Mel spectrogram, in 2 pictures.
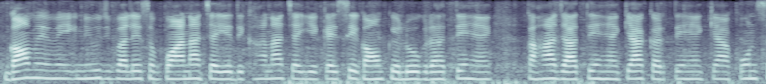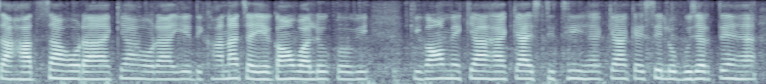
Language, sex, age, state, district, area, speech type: Urdu, female, 45-60, Bihar, Darbhanga, rural, spontaneous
